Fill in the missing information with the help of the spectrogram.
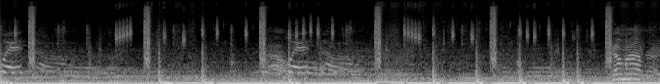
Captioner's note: chatter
